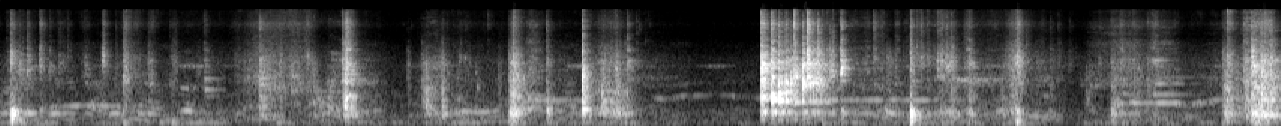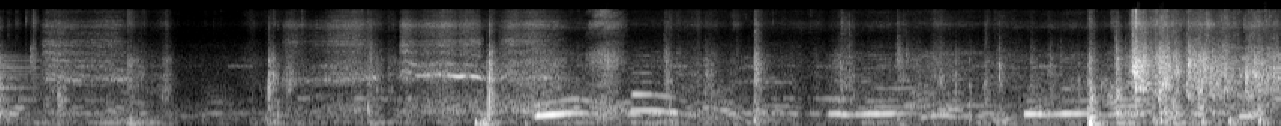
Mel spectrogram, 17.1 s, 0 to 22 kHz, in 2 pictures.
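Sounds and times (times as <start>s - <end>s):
metal pots and utensils clanking: 5.1s - 8.7s.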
